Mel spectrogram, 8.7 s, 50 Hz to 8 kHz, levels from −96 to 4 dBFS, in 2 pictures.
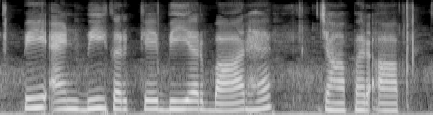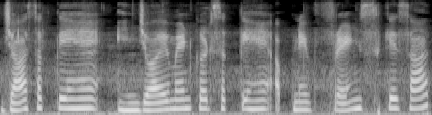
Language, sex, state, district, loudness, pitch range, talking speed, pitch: Hindi, female, Chandigarh, Chandigarh, -14 LUFS, 190-235 Hz, 145 wpm, 215 Hz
